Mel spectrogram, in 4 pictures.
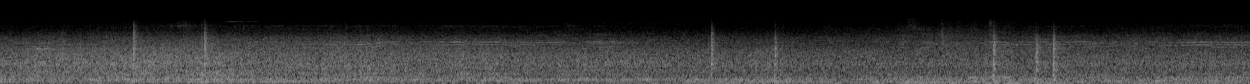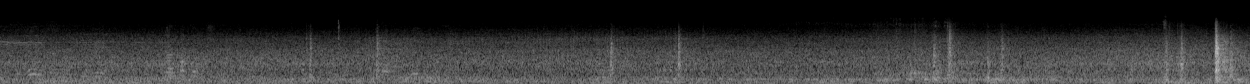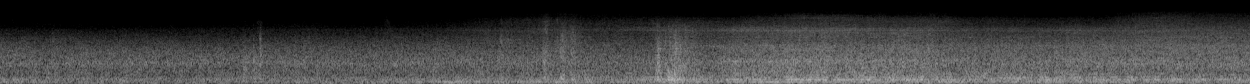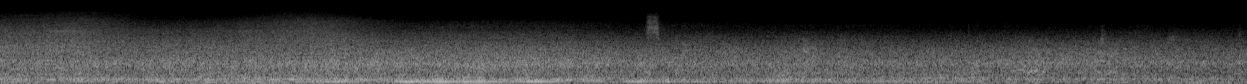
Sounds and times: vehicle traffic 0:00.0 - 0:49.9
many passerby 0:43.6 - 0:49.9

